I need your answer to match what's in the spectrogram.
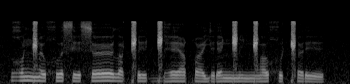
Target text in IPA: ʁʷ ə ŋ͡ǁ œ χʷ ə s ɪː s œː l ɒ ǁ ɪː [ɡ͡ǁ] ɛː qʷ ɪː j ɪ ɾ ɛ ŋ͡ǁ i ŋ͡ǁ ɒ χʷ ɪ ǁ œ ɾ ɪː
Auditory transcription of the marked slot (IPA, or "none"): ɡ͡ǁ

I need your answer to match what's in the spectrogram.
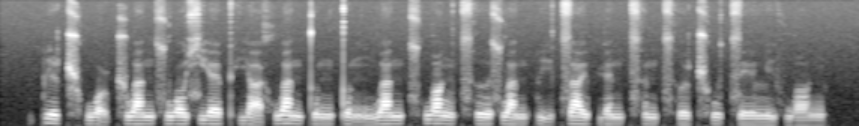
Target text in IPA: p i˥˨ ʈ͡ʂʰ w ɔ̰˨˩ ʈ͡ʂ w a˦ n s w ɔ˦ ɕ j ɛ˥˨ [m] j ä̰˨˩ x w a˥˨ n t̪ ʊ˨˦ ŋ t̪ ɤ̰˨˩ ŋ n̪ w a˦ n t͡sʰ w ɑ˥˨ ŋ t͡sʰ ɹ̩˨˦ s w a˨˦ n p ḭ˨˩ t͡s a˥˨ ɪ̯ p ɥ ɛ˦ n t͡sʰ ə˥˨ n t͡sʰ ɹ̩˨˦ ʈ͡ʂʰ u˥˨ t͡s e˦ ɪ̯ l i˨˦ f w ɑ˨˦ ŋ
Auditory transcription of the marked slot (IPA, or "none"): pʰ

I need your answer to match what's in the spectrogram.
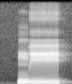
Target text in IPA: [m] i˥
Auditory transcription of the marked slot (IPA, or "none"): m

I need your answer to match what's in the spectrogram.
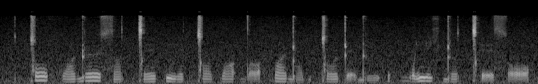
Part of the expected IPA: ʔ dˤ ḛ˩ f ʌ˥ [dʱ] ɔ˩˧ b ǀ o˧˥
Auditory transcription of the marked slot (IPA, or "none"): ɖ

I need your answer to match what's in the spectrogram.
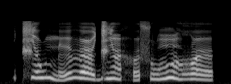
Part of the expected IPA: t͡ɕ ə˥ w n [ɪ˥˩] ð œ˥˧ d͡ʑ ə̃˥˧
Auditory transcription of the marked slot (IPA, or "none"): ɪ˩˥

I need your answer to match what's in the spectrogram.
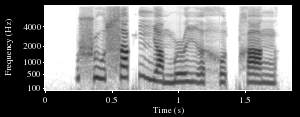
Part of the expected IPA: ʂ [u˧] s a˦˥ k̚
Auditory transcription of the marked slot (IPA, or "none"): u˧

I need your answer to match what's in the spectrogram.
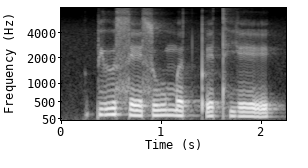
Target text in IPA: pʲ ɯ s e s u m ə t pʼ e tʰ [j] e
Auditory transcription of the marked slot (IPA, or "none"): j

